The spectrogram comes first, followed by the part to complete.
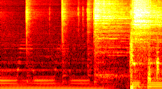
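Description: Live band's drum kit and held low notes: a sustained low chord fades under a few light hi-hat ticks, then a cymbal wash swells up near the end as the band kicks back in.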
